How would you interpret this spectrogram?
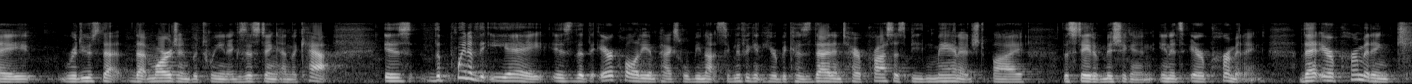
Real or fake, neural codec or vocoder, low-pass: real; none; 7.2 kHz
